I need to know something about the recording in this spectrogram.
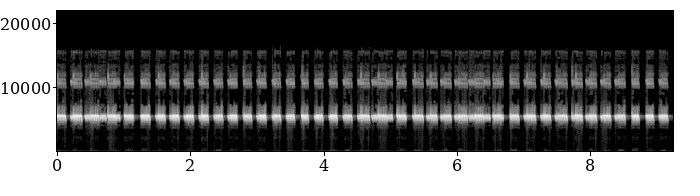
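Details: Two crickets chirping: a steady run of short, shrill, high-pitched pulses, about four per second, with a fainter higher overtone above each one. Nothing else is heard, and the background is silent between pulses.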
